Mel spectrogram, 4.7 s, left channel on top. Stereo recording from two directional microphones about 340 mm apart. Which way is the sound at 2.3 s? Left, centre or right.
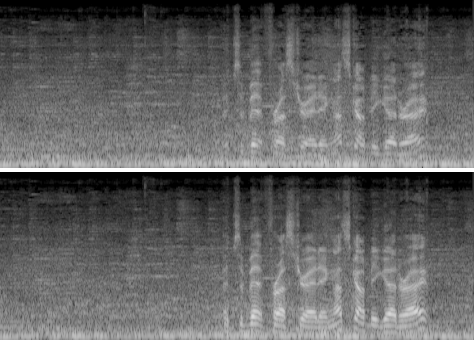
Centre.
